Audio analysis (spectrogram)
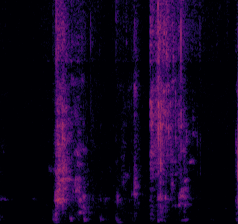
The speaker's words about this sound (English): Sorry, I had to take a little drink of water. I'm losing my voice.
